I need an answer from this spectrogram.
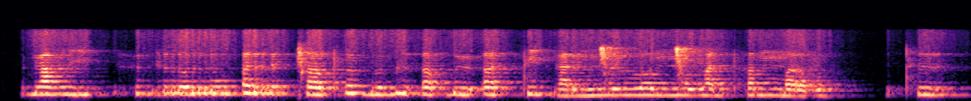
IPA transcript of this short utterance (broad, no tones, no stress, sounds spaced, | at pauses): ɡ a v i | h ʉ ɡ r o r u ʔ ɐ r ɾ ɵ ǀ ɐ pʰ ɵ ɡ ɵ ɡ ɨ ʔ ɐ ɓ ʉ ʔ ɐ tː i ɡ a ɾ ɵ ŋ͡ǀ ʉ lː o l ŋ͡ǀ o v a d pʰ ɐ ŋ͡m ɐ v | tʰ ɨ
